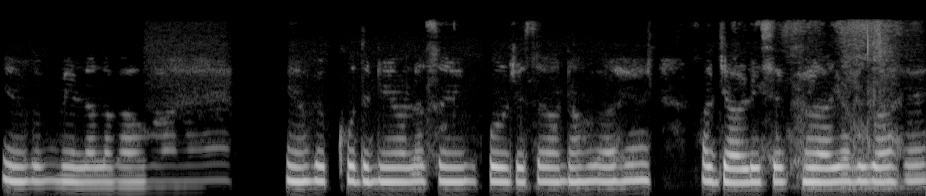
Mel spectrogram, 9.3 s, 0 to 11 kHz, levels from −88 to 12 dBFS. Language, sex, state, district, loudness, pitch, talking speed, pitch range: Hindi, female, Bihar, Jamui, -19 LUFS, 250 Hz, 140 wpm, 245-255 Hz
